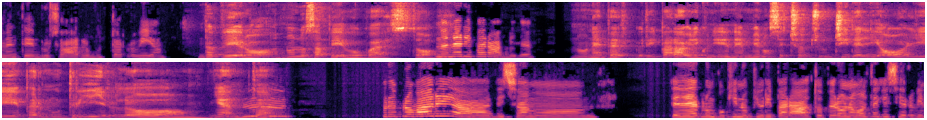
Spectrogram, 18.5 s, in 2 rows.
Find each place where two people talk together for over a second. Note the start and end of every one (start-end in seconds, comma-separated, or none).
none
